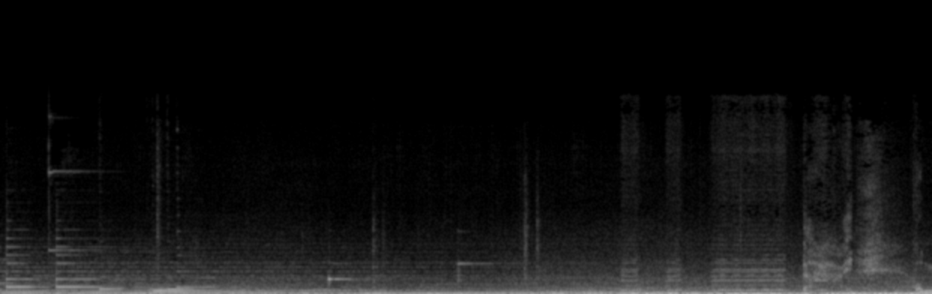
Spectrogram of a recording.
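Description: Milan city traffic as a radio drama sound effect: steady car and bus engines with a horn toot and passing vehicles, a dense roadway rumble throughout.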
